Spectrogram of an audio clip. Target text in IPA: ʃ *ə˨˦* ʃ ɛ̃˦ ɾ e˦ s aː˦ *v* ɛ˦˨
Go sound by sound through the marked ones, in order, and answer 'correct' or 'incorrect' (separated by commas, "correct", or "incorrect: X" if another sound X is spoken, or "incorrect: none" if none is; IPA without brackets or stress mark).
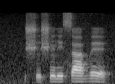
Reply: correct, correct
